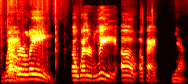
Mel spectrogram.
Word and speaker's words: Weatherly: out I hope re put weather Reese it's Weatherly oh Weatherly oh okay yeah how do spell that w a t h r l y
